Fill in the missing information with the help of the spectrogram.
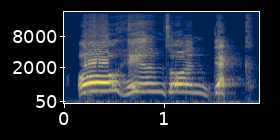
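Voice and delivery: high, slow pirate bellow; a hammed-up captain's bellow. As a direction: boom out the order to the crew. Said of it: "bellowed Earl".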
